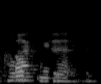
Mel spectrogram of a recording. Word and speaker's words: collected: And so a verb that ends in a T, we have to add a new syllable to put it in past tense. So collected.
